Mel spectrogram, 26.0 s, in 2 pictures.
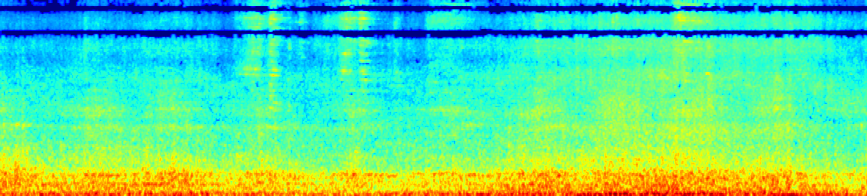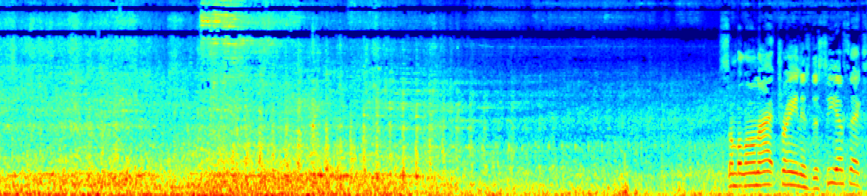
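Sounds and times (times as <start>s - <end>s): freight train cars rolling past: 0.0s - 26.0s
steel wheels on rails: 0.0s - 26.0s.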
